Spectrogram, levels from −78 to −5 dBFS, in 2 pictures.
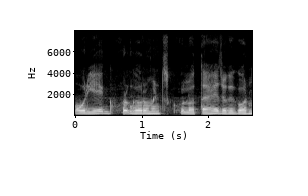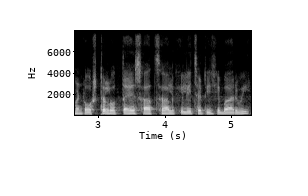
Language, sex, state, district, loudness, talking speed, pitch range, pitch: Hindi, male, Uttar Pradesh, Budaun, -18 LUFS, 215 wpm, 145-155 Hz, 150 Hz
